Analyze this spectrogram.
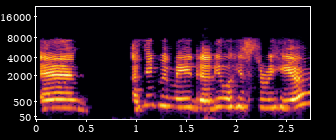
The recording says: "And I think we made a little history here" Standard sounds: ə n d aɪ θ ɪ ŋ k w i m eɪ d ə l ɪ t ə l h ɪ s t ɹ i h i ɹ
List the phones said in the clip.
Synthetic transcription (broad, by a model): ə n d aɪ θ ɪ ŋ k w i m eɪ ə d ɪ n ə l h ɪ s t ɹ i h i ɹ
